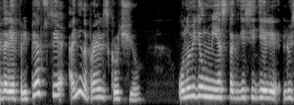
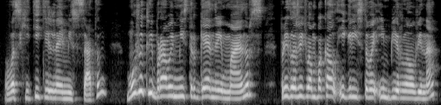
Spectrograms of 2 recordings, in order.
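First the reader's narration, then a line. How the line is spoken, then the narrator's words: Pompous tone. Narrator (Russian): его напыщенного тона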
